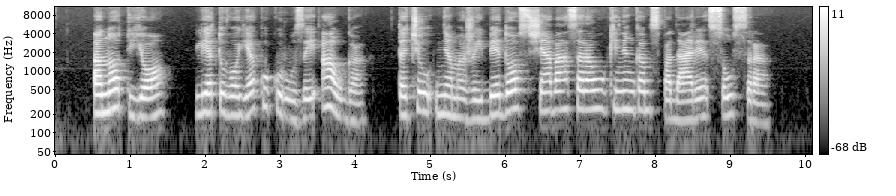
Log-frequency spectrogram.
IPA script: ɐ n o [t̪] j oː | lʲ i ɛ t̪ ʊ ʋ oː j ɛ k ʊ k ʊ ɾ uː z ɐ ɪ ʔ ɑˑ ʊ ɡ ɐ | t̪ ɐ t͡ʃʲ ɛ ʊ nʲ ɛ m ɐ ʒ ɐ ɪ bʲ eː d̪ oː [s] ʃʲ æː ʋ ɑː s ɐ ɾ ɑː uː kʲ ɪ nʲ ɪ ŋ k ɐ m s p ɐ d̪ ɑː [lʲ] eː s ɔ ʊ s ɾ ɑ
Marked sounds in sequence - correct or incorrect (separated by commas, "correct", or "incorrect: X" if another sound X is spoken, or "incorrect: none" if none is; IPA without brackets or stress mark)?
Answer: correct, correct, incorrect: ɾʲ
